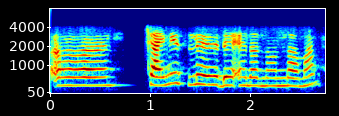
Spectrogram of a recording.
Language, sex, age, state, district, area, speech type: Telugu, female, 18-30, Telangana, Jangaon, urban, conversation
